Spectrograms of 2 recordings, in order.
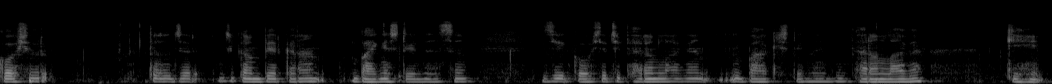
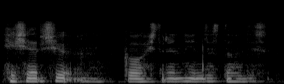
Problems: none marked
